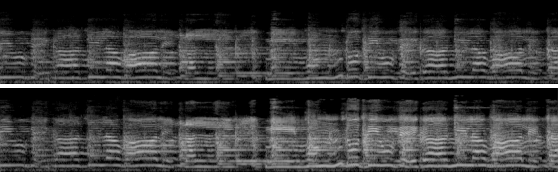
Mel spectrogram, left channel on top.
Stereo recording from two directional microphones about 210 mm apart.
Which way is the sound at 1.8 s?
55° right (ahead or behind).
